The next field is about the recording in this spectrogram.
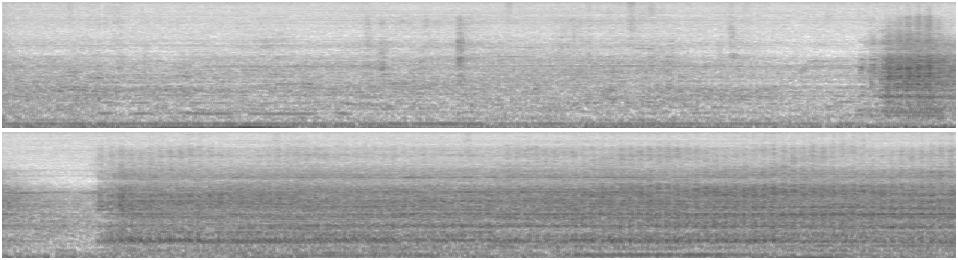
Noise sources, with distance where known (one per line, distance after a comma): rock drill, near
person or small group talking, near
